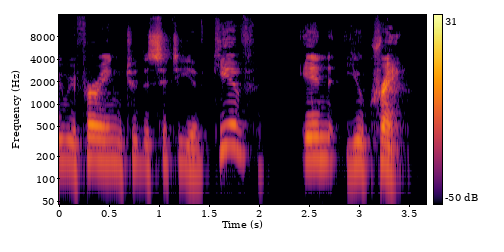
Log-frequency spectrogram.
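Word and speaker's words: Kyiv: bit of white kiev americans have been saying kiev for many years that's the russian pronunciation so henceforth i will be referring to the city of give in ukraine not kiev in the ukraine yeah getting us now back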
